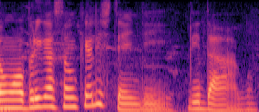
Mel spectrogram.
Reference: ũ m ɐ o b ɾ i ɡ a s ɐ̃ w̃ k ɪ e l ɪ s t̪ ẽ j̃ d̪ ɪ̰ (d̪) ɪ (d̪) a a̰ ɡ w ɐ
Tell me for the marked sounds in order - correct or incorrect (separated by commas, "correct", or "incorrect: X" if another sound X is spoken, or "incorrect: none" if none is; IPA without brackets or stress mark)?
correct, correct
